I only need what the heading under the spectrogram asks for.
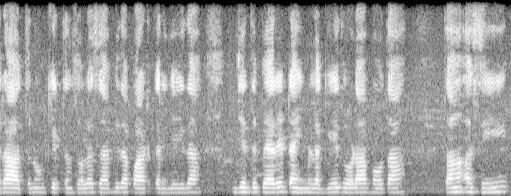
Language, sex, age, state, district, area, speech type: Punjabi, female, 45-60, Punjab, Gurdaspur, rural, spontaneous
